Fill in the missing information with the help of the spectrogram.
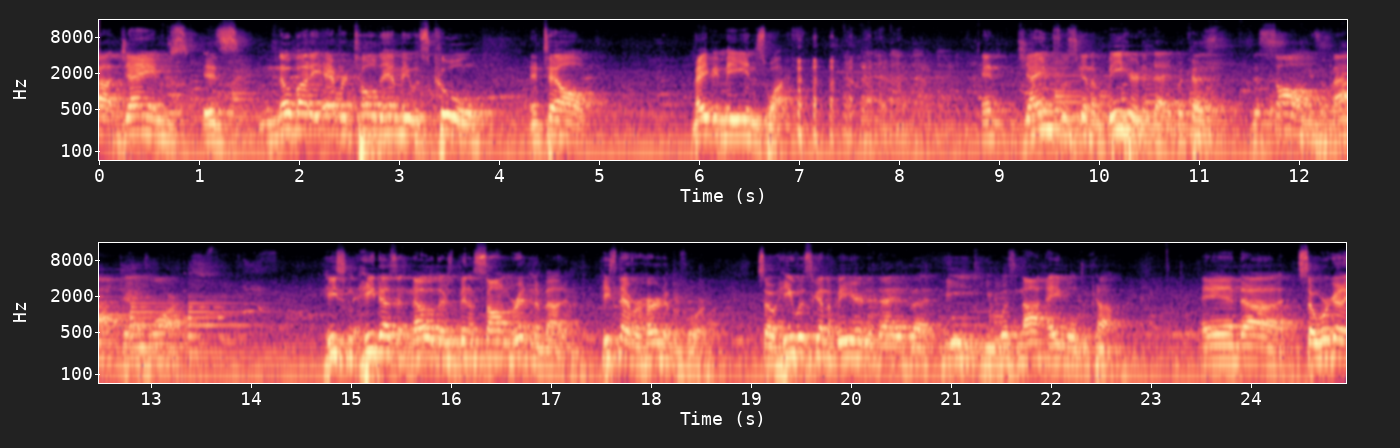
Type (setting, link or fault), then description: setting, busy venue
